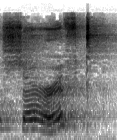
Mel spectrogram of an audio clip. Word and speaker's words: surfed: Okay, remember that in here finishes with ed, but you don't have to pronounce the second syllable because it finishes with f. It doesn't finish with t or d.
